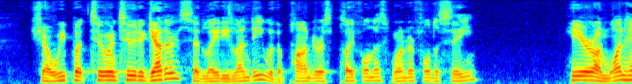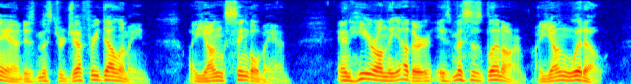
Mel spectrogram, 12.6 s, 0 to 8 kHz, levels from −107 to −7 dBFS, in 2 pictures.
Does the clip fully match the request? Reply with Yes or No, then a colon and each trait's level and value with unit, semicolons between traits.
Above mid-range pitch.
No: low, 130 Hz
